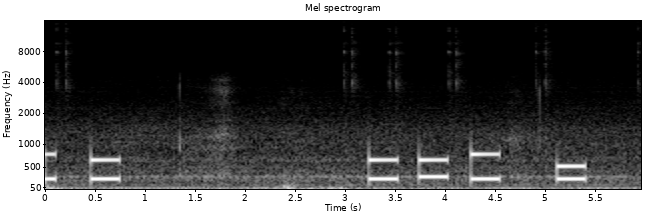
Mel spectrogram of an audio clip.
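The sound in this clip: A phone line signal for an unavailable number: short two-pitch beeps, one pair early, then a pause and a quicker run of four, faint over a low hum.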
